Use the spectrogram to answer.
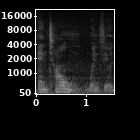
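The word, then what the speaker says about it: Antoine Winfield: just did for the 220 safety prospect I mispronounced and Pantone's Winfield Julian's name I called him some meth but his name is Antone Winfield jr.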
